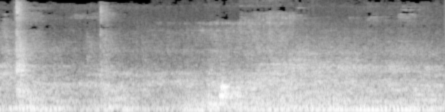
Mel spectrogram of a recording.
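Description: Outdoor city ambience with a steady low rumble, two short knocks of handling noise near the start, and a brief voice sound about two seconds in.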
